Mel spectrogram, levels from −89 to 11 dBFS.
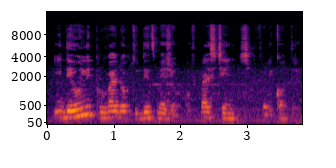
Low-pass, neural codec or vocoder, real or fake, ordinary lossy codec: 10.8 kHz; none; real; none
